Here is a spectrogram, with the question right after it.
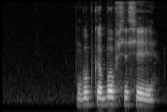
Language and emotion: Russian, neutral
